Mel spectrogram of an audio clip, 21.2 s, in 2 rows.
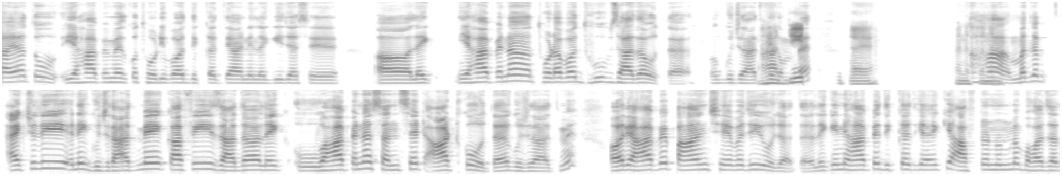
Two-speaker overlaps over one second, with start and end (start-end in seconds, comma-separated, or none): none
